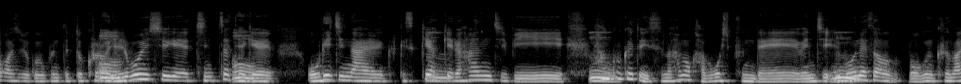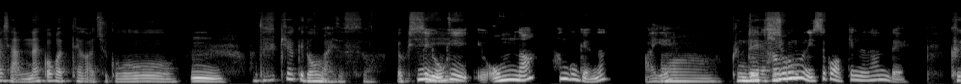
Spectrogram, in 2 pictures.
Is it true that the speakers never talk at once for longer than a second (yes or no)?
yes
